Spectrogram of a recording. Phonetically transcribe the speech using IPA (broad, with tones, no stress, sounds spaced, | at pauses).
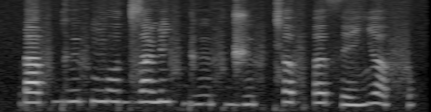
ɽ a˧ f ɡʱ ʉ˦ f ŋ o˦ d͡z a˦ ɳ i˦ f ɖʱ ʉ˨ f d͡ʒ ʉ˨ f cʰ ɐ˦ f ʔ ɐ˦ θ e˨ ʎ ɐ˦˨ f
